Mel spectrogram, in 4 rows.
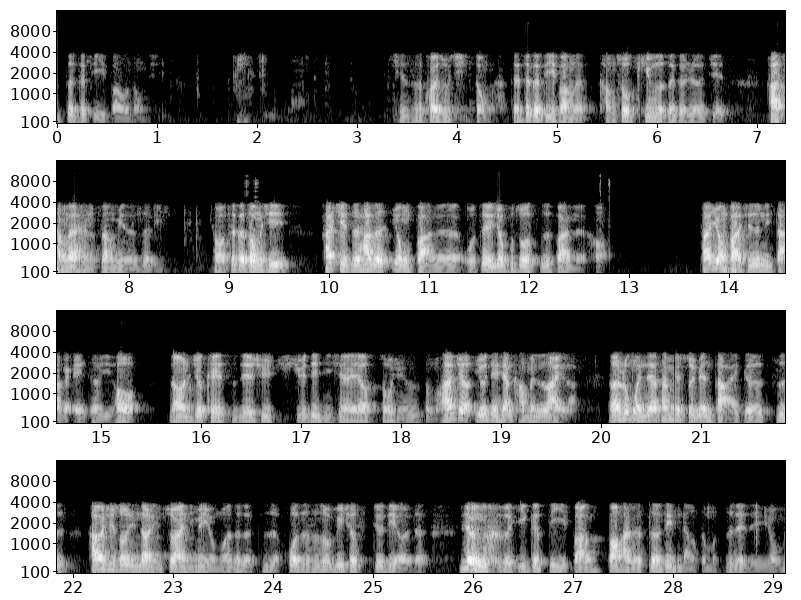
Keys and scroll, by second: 0.5 ctrl+v, 7.2 ctrl+v.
